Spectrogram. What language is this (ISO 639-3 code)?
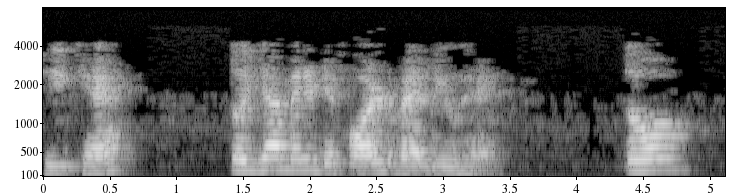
hin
